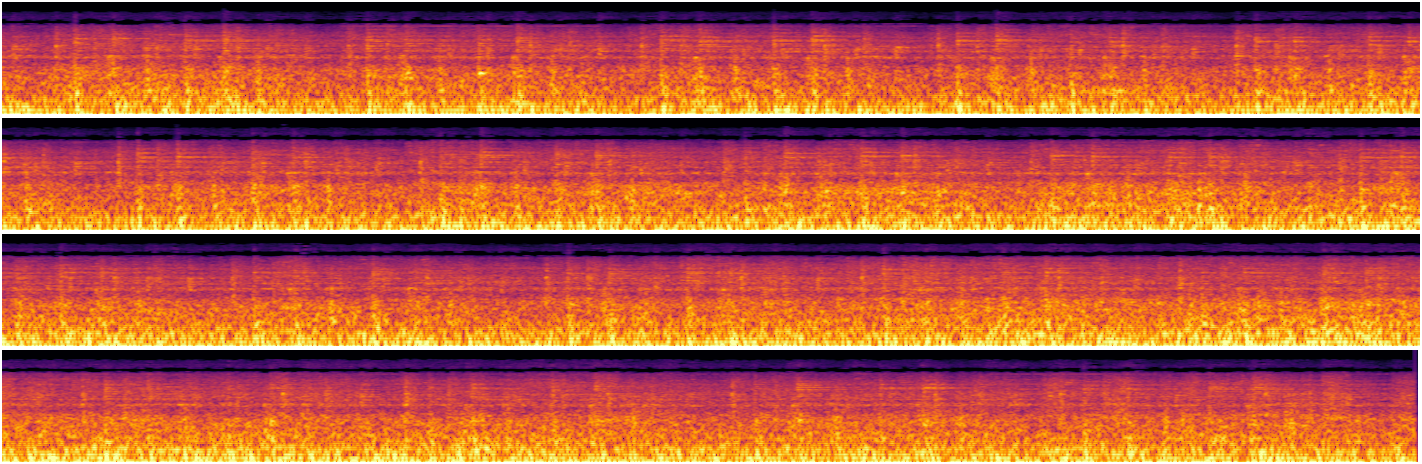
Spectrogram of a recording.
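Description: Freight train of open-top gondola wagons rolling past at a steady speed: a loud, continuous rumble of steel wheels on the rails.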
